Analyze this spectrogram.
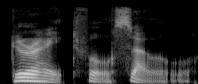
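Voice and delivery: very slow sneering praise; mocking. A narrator's reading. Quilp mocking his mother-in-law, slow sneer. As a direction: drawl the mockery. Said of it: "cried the dwarf".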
